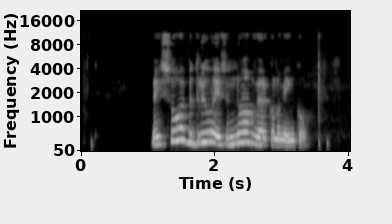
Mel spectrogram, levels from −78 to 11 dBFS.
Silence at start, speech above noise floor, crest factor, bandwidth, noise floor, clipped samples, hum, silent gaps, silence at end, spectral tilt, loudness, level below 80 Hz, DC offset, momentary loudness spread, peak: 1.05 s; 54 dB; 16 dB; 11.5 kHz; -70 dBFS; under 0.1%; none; none; 0.65 s; -4.5 dB/octave; -17 LUFS; -72 dBFS; under 0.1%; 14 LU; -2 dBFS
